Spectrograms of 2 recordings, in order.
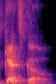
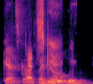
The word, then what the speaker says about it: Guetzkow: Yeah, I mean, the original German would be Guetzkow, but it was Americanized, but they never changed the spelling, so it just throws everybody off.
